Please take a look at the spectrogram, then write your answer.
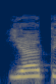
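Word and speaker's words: يتيم: end of this verse, you can elongate it for up to 6 seconds. So just to beautify your recitation, you can, if you would like, from 2 to 6 seconds, around that time, you can stretch it. Okay, so you can say yatim. You can say it as long as 6 seconds.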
